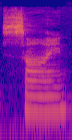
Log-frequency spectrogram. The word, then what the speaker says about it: sign: ballet buffet and listen silent G sign and align let's review what we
